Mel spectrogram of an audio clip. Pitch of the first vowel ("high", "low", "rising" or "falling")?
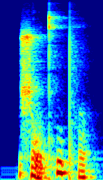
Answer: low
